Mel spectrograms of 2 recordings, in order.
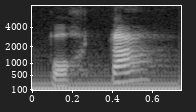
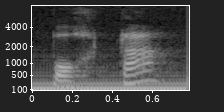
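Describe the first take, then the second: First: The stress is on the last syllable. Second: The same.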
